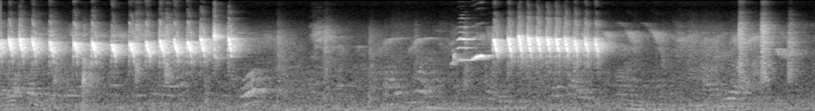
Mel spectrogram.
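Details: Kapas tembak oriental white-eye singing in the bursting ngebren style: two rapid volleys of high, sharp chirps, each about two seconds long, separated by a quieter gap with a rising whistle, then scattered chirps.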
